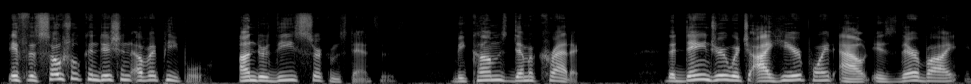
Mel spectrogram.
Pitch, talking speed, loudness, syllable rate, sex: 175 Hz, 135 wpm, -20 LUFS, 5.2 syllables/s, male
